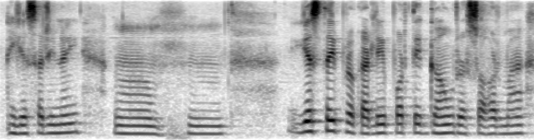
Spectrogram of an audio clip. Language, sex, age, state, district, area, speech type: Nepali, female, 60+, West Bengal, Darjeeling, rural, spontaneous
